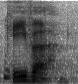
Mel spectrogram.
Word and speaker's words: Caoimhe: So the woman's called C-A-O-I-M-H-E. Kiva. Well done. Someone got Kiva right. And her brother is called, I'll be impressed if you get this, C-O-N-C-H-O. B-H-A-R.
